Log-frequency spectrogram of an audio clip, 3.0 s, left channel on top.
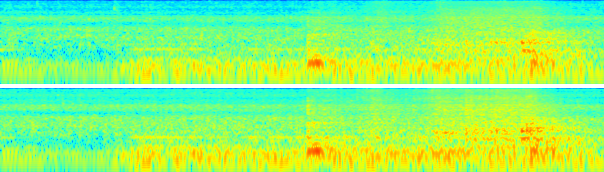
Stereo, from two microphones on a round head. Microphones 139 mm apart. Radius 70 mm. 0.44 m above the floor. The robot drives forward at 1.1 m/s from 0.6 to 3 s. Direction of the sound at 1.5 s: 75° right (ahead or behind).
